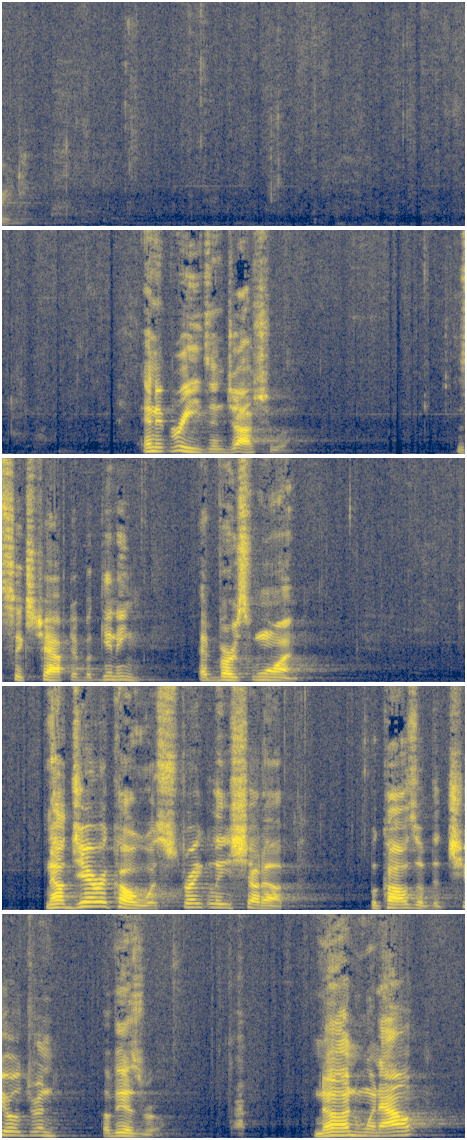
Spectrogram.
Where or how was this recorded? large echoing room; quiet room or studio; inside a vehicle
large echoing room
